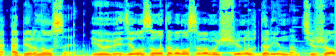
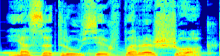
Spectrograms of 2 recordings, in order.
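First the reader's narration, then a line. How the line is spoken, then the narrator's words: Whisper from the strongest. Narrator (Russian): прошептал сильнейший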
